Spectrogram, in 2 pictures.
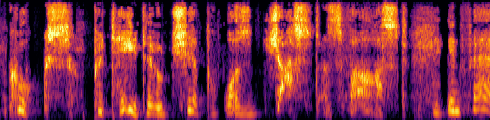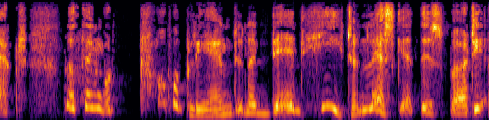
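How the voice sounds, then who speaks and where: A man voicing a brash, excitable middle-aged English aunt, gushing and bossy, in a comic radio book reading. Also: very high-pitched, gravelly, slightly rough, dry recording, muffled recording, pitched above the performer's own voice, heavily acted.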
